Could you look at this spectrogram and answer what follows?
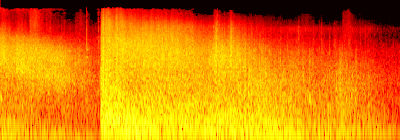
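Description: A grenade goes off in Alliance of Valiant Arms during an esports cup final. It hits as a sudden loud boom after a quieter stretch, then a long rumbling roar slowly fades under continuing game noise.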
